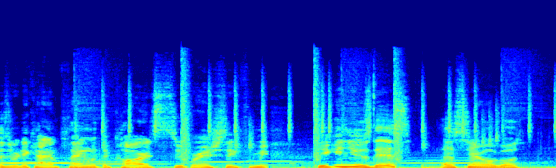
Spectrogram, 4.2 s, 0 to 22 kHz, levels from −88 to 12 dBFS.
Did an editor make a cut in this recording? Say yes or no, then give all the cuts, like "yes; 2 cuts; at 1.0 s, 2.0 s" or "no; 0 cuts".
yes; 1 cut; at 2.0 s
